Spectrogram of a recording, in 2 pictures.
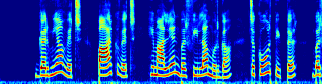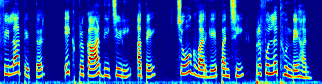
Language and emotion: Punjabi, neutral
